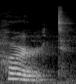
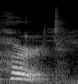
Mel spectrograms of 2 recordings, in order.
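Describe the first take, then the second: No difference in how they are said.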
